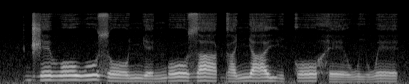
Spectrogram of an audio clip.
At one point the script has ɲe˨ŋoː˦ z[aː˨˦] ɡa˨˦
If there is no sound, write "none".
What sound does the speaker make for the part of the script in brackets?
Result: aː˦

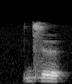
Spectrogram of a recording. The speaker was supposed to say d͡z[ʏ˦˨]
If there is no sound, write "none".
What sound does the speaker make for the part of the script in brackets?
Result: ʏ˨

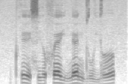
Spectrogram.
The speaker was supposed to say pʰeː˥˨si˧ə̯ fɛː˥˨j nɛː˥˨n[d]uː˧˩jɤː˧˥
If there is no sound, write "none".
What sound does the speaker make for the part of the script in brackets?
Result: d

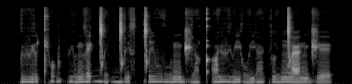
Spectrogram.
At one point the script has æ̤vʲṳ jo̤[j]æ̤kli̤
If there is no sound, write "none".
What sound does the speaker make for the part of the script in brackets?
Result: j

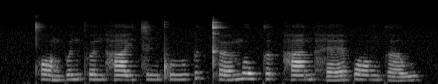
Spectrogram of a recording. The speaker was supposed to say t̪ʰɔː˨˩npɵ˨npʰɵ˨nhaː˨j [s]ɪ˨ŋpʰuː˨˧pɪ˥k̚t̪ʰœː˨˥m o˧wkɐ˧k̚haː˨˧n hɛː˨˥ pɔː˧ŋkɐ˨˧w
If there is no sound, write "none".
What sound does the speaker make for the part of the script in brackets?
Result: t͡s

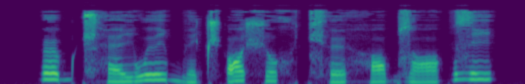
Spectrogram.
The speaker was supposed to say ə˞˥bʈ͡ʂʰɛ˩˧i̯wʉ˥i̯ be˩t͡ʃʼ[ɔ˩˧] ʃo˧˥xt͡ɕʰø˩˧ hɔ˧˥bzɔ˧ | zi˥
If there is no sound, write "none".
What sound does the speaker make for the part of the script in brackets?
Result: ɔ˧˥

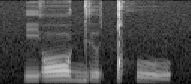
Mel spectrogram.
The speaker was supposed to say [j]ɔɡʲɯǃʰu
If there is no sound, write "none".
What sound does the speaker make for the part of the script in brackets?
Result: j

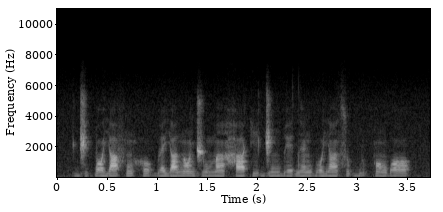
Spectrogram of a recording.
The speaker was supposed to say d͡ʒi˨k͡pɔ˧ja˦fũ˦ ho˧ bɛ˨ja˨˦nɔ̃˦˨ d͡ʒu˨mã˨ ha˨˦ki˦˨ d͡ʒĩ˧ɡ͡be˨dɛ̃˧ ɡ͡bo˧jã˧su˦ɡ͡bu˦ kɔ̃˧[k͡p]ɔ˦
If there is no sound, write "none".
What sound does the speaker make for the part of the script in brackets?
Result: ɡ͡b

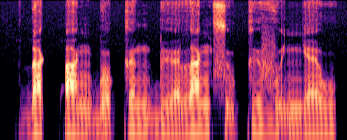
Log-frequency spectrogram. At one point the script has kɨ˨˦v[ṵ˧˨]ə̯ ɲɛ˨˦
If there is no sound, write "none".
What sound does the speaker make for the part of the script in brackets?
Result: ṵ˧˨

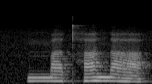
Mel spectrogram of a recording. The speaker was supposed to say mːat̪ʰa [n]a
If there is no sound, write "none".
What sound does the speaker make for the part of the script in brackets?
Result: n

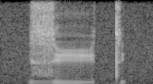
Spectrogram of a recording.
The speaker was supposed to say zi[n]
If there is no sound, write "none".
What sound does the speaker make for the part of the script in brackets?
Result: t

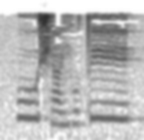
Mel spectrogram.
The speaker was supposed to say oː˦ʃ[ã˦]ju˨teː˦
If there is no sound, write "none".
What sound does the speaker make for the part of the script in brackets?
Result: ã˨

